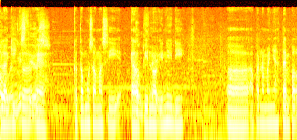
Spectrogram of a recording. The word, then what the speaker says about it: Elpenor: Eh, bacanya Elpinor benar.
